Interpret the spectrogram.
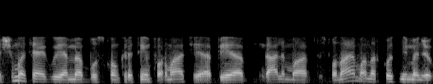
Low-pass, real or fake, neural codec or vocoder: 3.6 kHz; real; none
